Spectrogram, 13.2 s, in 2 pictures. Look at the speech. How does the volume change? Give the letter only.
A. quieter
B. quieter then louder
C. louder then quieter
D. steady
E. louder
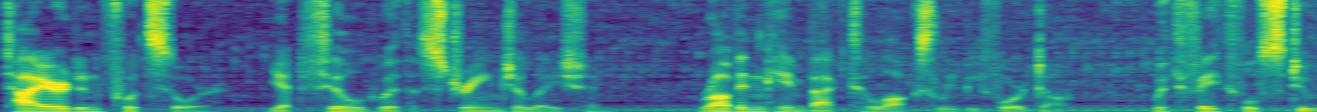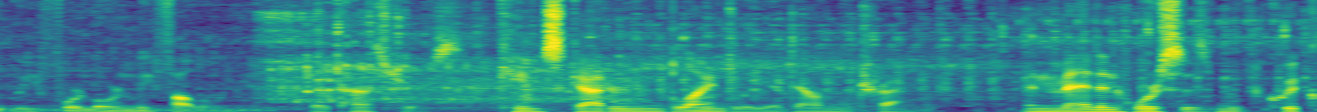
D.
